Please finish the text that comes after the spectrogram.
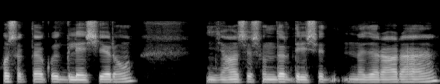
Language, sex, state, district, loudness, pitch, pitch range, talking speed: Hindi, male, Bihar, Sitamarhi, -17 LUFS, 120 Hz, 115-125 Hz, 190 wpm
